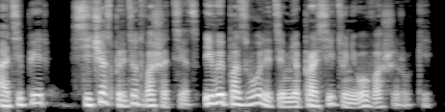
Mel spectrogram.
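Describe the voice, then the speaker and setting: A man's voice: mid-range voice, sing-song, brisk, no room sound, studio quality. A man reading an audiobook, voicing a cool, dismissive male student who talks in a firm, lecturing way. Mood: businesslike.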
